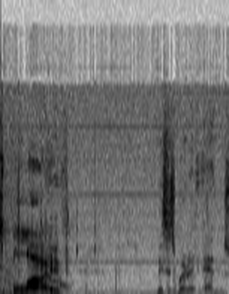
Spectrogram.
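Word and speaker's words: Blaidd: blide I it's funny it's spelled blade bigy l a i d d right blade but it's enunciated as blide this is where it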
